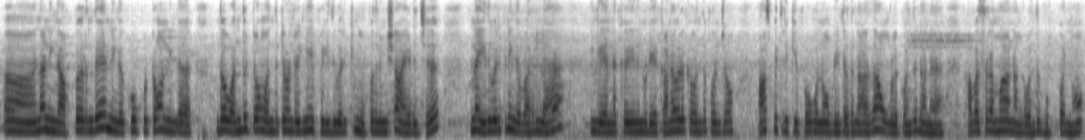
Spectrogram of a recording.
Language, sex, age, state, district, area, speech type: Tamil, female, 45-60, Tamil Nadu, Salem, rural, spontaneous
